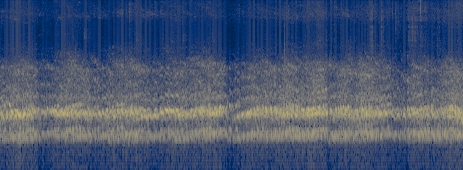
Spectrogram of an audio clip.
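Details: Chorus of mountain frogs crowding a once-quiet mountain pond after light rain in the egg-laying season; thick, ceaseless overlapping croaks, swelling and easing slightly but never stopping.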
